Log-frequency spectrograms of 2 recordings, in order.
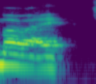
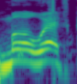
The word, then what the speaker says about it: Moët: So I'd just like to shout out to Elio and Jack Bolas, who are very much looking forward to buying me some Moët tomorrow in the champagne tent. – Moët, man. It's called Moët. God almighty, you can't be in Goodwood and pronouncing it wrong.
